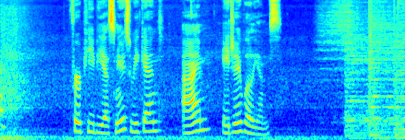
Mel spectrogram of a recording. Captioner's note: voice-over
